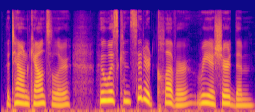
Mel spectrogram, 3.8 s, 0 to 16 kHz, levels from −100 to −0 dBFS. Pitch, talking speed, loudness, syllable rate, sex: 205 Hz, 140 wpm, -16 LUFS, 5.3 syllables/s, female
